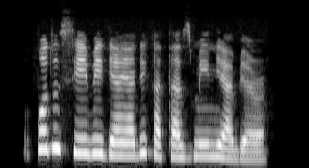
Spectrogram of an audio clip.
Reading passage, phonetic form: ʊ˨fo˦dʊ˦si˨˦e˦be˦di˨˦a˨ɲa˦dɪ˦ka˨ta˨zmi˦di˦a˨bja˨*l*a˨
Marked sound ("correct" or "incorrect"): incorrect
